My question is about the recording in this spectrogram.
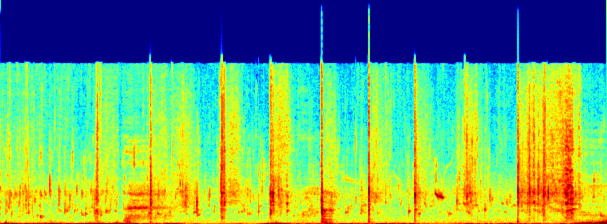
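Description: Steel spade digging into wet mud at the water's edge: irregular sharp scrapes and wet slaps, with water sloshing and a steady low rumble underneath.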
